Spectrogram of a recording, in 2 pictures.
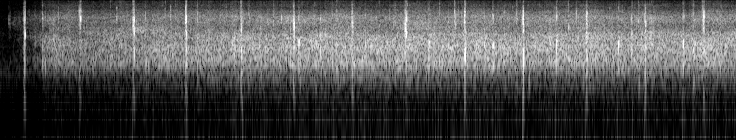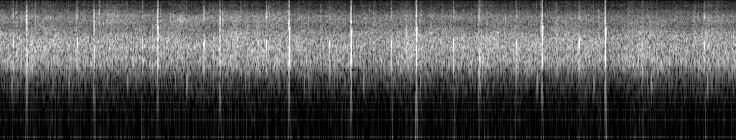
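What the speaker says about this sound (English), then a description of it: "here is a round of applause to you" An audience at a commencement ceremony applauding a graduating student, a full, sustained round of clapping with sharp individual claps popping out of the dense crowd sound.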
